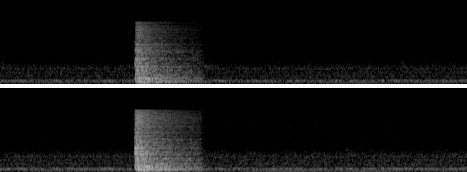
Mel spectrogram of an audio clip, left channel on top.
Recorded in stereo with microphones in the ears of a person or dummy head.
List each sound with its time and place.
1.4 s an explosion: 50° right (ahead or behind), 0.9 m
